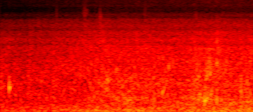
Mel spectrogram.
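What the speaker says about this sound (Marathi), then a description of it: "आपल्याला इथे एक ओढा लागलेला आहे क्रॉस करण्यासाठी" A small stream flows across a rural crossing near a waterfall in Guhagar, giving a faint, steady wash of running water with some wind noise and no talking.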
